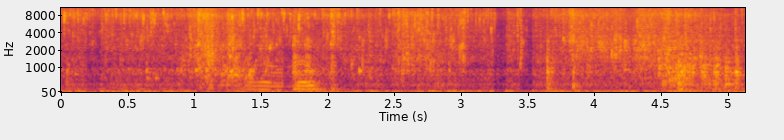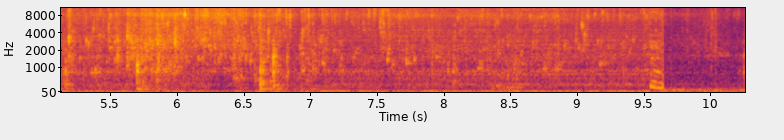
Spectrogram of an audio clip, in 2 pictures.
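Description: Water runs and trickles continuously as soapy laundry items are rinsed in a bathroom, with splashes and sloshing throughout and someone speaking over it.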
